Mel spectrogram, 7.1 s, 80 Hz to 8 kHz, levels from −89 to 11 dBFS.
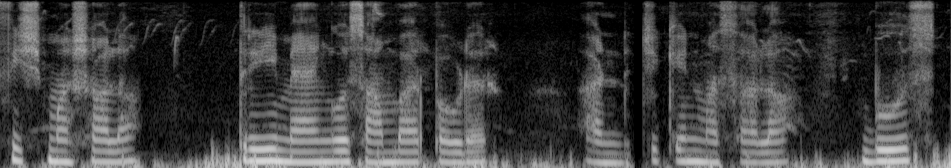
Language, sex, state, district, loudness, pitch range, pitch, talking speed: Telugu, female, Andhra Pradesh, Annamaya, -17 LUFS, 180-200 Hz, 185 Hz, 90 wpm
